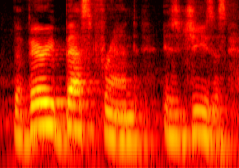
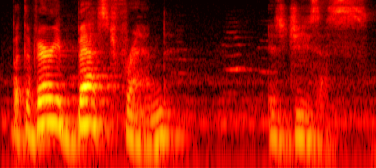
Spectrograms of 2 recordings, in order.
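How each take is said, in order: First: Said in the usual way. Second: Very stressed. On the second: Shown as a demonstration. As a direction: build on "very", fall away at the end.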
